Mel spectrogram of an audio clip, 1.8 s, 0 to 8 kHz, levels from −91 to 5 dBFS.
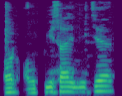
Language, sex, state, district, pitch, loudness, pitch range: Hindi, male, Bihar, Sitamarhi, 145 Hz, -26 LUFS, 130-150 Hz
